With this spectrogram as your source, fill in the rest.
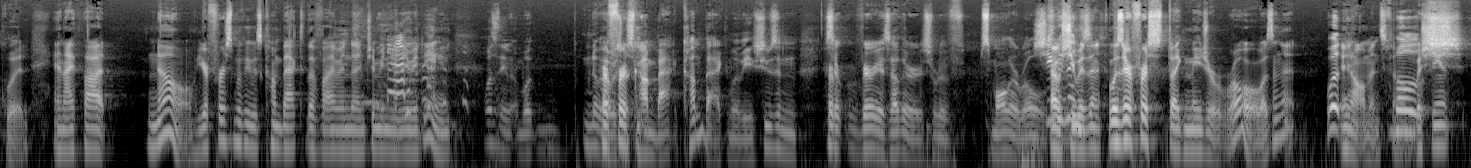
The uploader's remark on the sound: In front of a live audience during Film Comment Selects.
